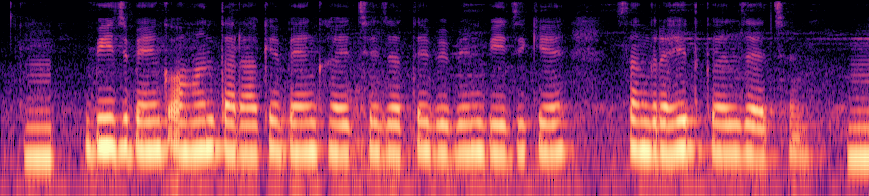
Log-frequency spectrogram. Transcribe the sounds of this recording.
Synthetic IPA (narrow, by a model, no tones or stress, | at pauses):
bid͡ʒbɛ̃ŋkə̰ɦənt̪əɾəkebɛ̃ŋkɦəjt̪̚t͡ʃʰɛd͡ʒət̪ebibʱinːbid͡ʒke | səŋɡɾəɦit̪kəld͡ʒajt̪t͡ʃʰɛ̰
